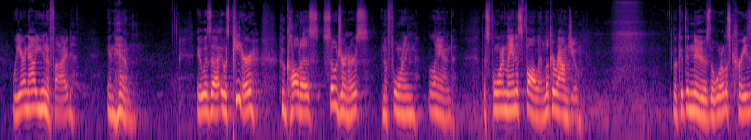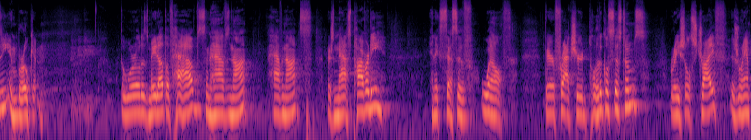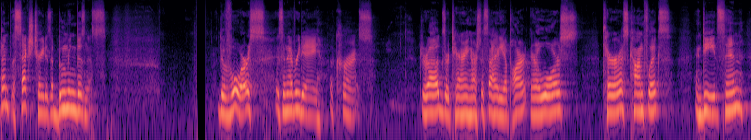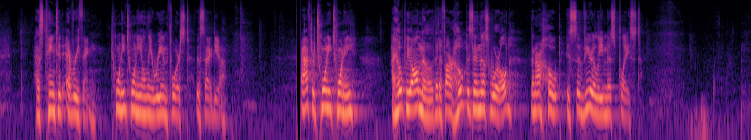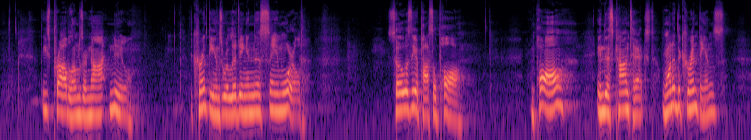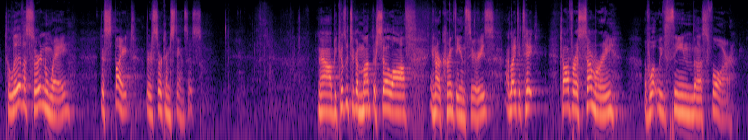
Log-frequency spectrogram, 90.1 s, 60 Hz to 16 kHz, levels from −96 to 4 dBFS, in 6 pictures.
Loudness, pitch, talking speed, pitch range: -26 LUFS, 180 Hz, 120 wpm, 165-200 Hz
